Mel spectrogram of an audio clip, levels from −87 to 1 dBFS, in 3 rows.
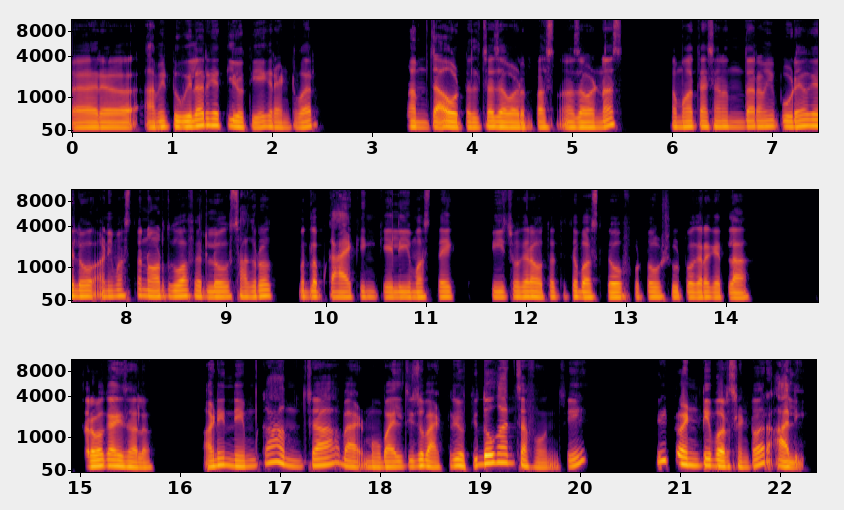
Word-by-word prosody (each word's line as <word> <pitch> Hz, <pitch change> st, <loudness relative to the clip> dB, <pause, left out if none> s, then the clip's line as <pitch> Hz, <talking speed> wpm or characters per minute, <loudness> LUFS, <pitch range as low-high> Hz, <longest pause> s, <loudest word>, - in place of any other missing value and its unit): तर 105 Hz, +1 st, +1 dB
अ, 105 Hz, 0 st, 0 dB, 0.2 s
आम्ही 110 Hz, +2 st, 0 dB
two 120 Hz, -, +2 dB
wheeler 130 Hz, +5 st, +5 dB
घेतली 140 Hz, -3 st, +1 dB
होती 110 Hz, -2 st, 0 dB
एक 120 Hz, -, -2 dB
रेंटवर. 105 Hz, +4 st, -3 dB, 1.0 s
आमच्या 105 Hz, -3 st, 0 dB
हॉटेलच्या 110 Hz, +1 st, +2 dB
जवळपास 105 Hz, -1 st, +1 dB
अ, 105 Hz, -, -2 dB
जवळूनच. 105 Hz, +8 st, +1 dB, 0.5 s
तर 115 Hz, -, -1 dB
मग 115 Hz, +2 st, +1 dB
त्याच्यानंतर 120 Hz, 0 st, -2 dB
आम्ही 120 Hz, +1 st, 0 dB
पुढे 120 Hz, +2 st, +1 dB
गेलो 125 Hz, -2 st, +2 dB
आणि 120 Hz, +1 st, -3 dB
मस्त 135 Hz, +2 st, -5 dB
नॉर्थ 120 Hz, -3 st, 0 dB
गोवा 125 Hz, +1 st, +2 dB
फिरलो. 115 Hz, -2 st, 0 dB
सागरो 120 Hz, +3 st, 0 dB, 0.3 s
मतलब 120 Hz, 0 st, -2 dB
हायकिंग 110 Hz, +1 st, -3 dB
केली. 110 Hz, 0 st, -2 dB
मस्त 110 Hz, +1 st, -4 dB
एक 115 Hz, -1 st, 0 dB, 0.4 s
बीच 110 Hz, +1 st, -5 dB
वगैरे 115 Hz, 0 st, +2 dB
होतं 110 Hz, 0 st, -1 dB
तिथे 110 Hz, +1 st, -6 dB
बसलो. 105 Hz, 0 st, 0 dB
फोटोशूट 110 Hz, +1 st, -4 dB
वगैरे 105 Hz, +1 st, +1 dB
घेतला. 105 Hz, -2 st, -1 dB, 0.9 s
सर्व 125 Hz, +2 st, +7 dB
काही 135 Hz, -2 st, +5 dB
झालं. 105 Hz, -3 st, +1 dB, 0.6 s
आणि 135 Hz, +6 st, +3 dB
नेमका 130 Hz, +6 st, -1 dB
आमच्या 145 Hz, -3 st, 0 dB, 0.2 s
बॅट 115 Hz, -3 st, 0 dB
मोबाईलची 115 Hz, +1 st, 0 dB
जो 135 Hz, +2 st, +3 dB
बॅटरी 125 Hz, +2 st, +1 dB
होती 135 Hz, 0 st, +1 dB
दोघांच्या 195 Hz, -5 st, +6 dB
फोनची 110 Hz, -, -4 dB
ती 245 Hz, -2 st, -9 dB
20%वर 140 Hz, -, +3 dB
आली. 110 Hz, -5 st, +2 dB
115 Hz, 150 wpm, -23 LUFS, 110-125 Hz, 1.0 s, सर्व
